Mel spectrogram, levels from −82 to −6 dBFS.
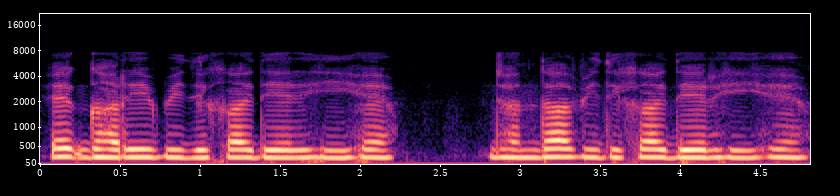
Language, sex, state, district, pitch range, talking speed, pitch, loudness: Hindi, female, Arunachal Pradesh, Longding, 200-210 Hz, 160 wpm, 205 Hz, -13 LUFS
